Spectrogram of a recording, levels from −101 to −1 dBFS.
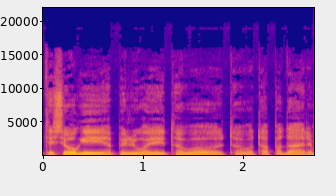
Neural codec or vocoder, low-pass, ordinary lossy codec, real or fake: none; 19.8 kHz; MP3, 96 kbps; real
